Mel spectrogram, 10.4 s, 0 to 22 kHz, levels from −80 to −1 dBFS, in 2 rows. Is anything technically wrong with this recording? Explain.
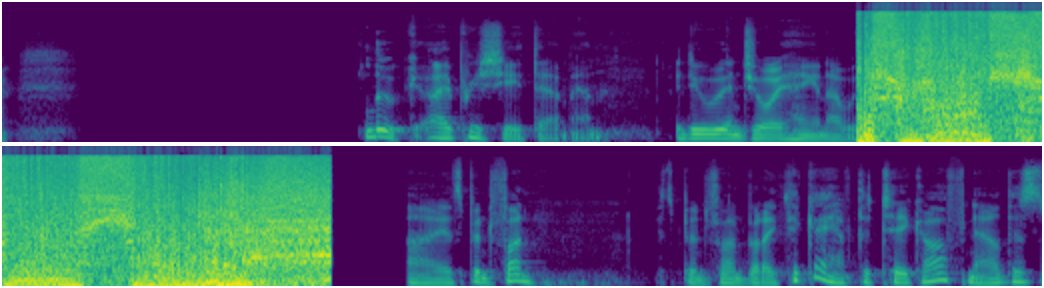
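Yes. From about 4.28 to 6.84 s, right after "do enjoy hanging out" and before "uh it's been fun", there's a wrong sample width fault: 16-bit audio read back as unsigned 8-bit. The mismatched bytes turn into loud noise, with the buried speech playing at half speed, so it's pitched down.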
